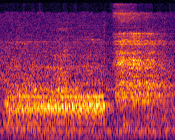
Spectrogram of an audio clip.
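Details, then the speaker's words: Endotracheal tube cuff on a training model, slowly deflated while listening with a stethoscope over the trachea to find minimal occluding volume: steady rushing whoosh turning to a thinner, higher hiss; endotracheal tube cuff leak. "i pull that air back and so you notice now i'm starting to hear a leak you can hear that finch and i could hear with my stethoscope ahead of time"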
